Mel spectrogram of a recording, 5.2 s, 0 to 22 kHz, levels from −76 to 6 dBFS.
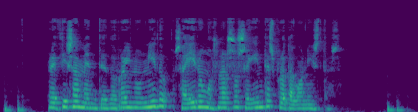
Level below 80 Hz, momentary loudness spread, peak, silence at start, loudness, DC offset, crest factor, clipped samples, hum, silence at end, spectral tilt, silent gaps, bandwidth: -48 dBFS; 17 LU; -10 dBFS; 0.05 s; -24 LUFS; under 0.1%; 16 dB; under 0.1%; none; 0.2 s; -5 dB/octave; none; 11.5 kHz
